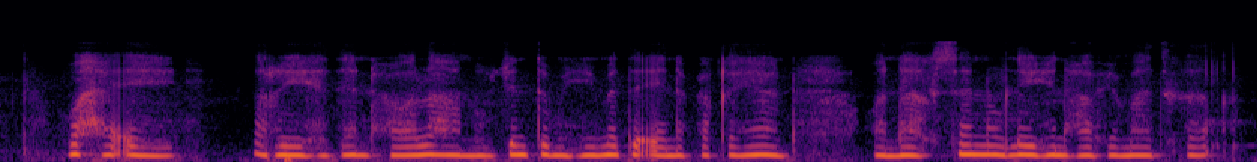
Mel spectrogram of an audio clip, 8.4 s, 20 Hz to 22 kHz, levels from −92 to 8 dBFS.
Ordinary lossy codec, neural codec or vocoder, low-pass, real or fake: none; none; none; real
